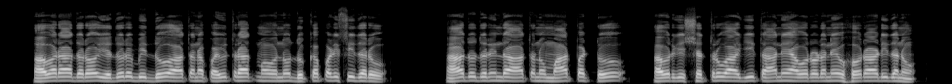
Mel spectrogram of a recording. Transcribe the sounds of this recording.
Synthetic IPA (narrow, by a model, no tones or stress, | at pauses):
ɐʋɐɾaːd̪ɐɾo̞ːed̪uɾubid̪ːuaːt̪ɐnɐpɐʋit̪ɾaːt̪mɐʋɐnːud̪ukːɐpɐɽisid̪ɐɾu | aːd̪ud̪ɐɾind̪ɐaːt̪ɐnumaːɾpɐʈːu | ɐʋɐɾiɡe̞ʃɐt̪ɾuʋaːɡit̪aːne̞ːɐʋɐɾɔɽɐneːɦoːɾaːɽid̪ɐnu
